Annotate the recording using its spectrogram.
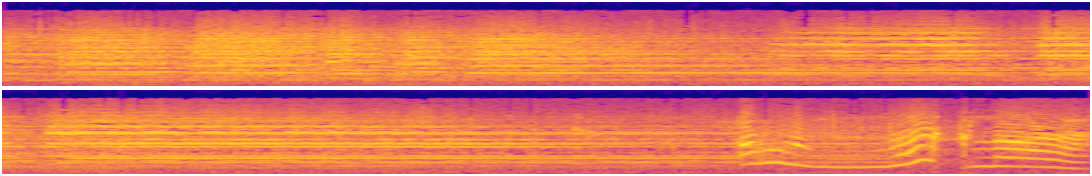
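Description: Orchestral bridge music with brass, playing held chords that mark a scene change in the radio drama. About nine seconds in, the music gives way to a voice with rising and falling pitch.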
